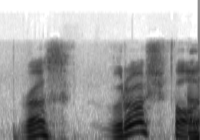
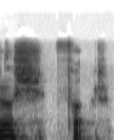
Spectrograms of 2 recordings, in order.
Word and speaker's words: Rochefort: How would you pronounce that, Manuel? Rochefort. Rochefort, yeah.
